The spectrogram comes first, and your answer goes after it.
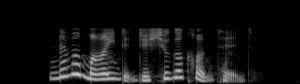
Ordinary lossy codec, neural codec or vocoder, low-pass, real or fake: none; none; 5.4 kHz; real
